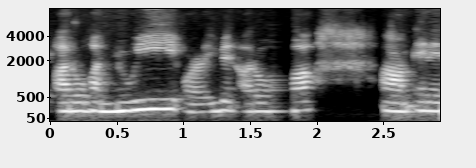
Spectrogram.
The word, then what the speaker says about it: aroha: They spell it with an R, but it's very similar. They call it. They say aroha nui or even aroha, and it's like that meaning of empathizing, empathy, and what else?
